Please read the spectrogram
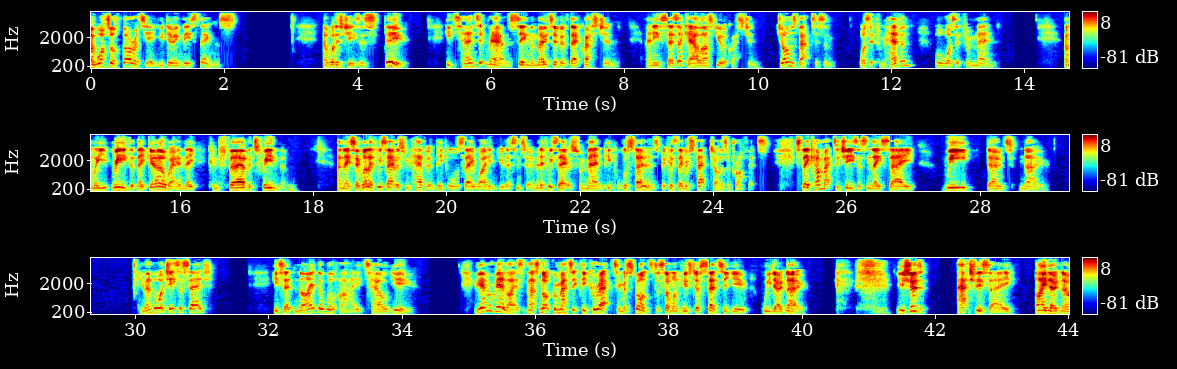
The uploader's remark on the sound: Zoom gathering on Tuesday 25th April 2020 - With Questions and Answers afterwards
